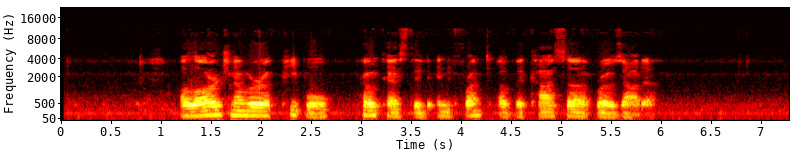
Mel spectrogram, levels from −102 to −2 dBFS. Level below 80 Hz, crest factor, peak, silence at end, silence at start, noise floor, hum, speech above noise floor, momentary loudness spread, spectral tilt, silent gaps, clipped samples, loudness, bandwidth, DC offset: -58 dBFS; 18 dB; -8 dBFS; 1.35 s; 1.2 s; -65 dBFS; none; 41 dB; 15 LU; -9 dB/octave; none; under 0.1%; -25 LUFS; 5.2 kHz; under 0.1%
